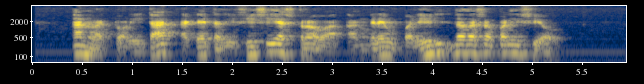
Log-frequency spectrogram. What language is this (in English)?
Catalan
